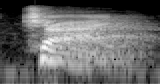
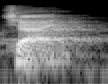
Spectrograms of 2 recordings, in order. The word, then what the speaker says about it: çay: En anglais, c'est dit, mais cette lettre se prononce Tche en turc. Ok, donc on a Çiçek, Çanta, Çay. Ouais, c'est très simple. Donc on a Çiçek, Çanta, Çay.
